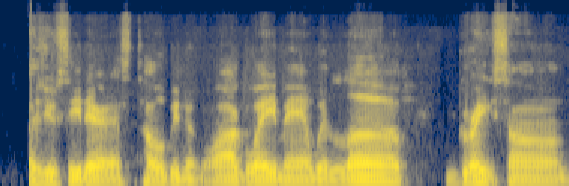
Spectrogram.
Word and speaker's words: Tobi Nwigwe: Tobi Nwigwe. Nwigwe. Mhm. Tobi Nwigwe.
